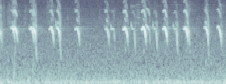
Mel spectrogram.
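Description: Birds chirping in quick, repeated bursts of short, high calls, fairly close and clear, over a faint low background rumble with no talking.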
